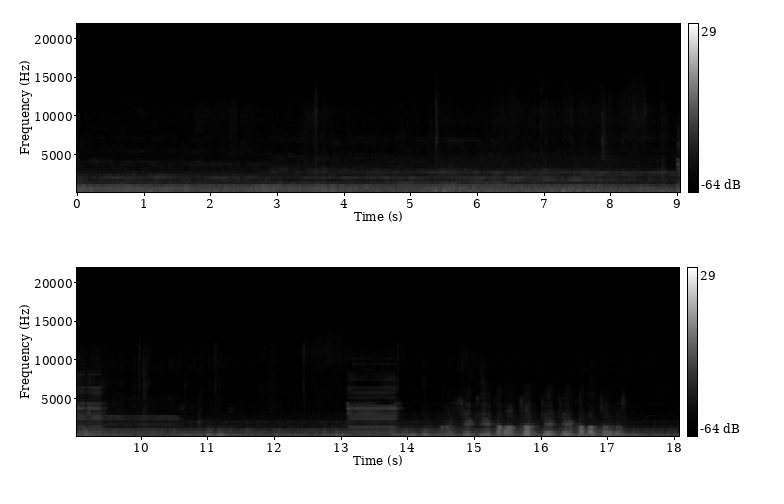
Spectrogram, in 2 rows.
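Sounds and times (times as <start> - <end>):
train motor whine: 7.2 - 10.6.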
